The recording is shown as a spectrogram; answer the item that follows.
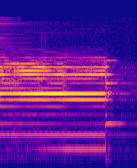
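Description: Open high E string on an electric guitar, one picked note ringing out alone and clearly, then decaying toward the end.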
